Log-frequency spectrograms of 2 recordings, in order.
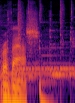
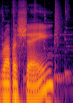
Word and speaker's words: Ravache: It's pronounced Ravache? Okay. I wondered and I settled on Ravash because it looked kind of Frenchy. A very Frenchish looking word. I can go with Ravache.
